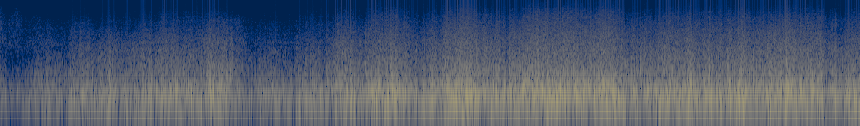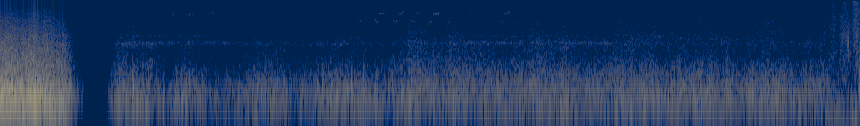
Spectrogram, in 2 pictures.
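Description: Cold wind roars across a mountain summit in the Yorkshire Dales, buffeting the microphone loudly and steadily for about twelve seconds. It cuts out abruptly, then gives way to a much quieter, gusty background.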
